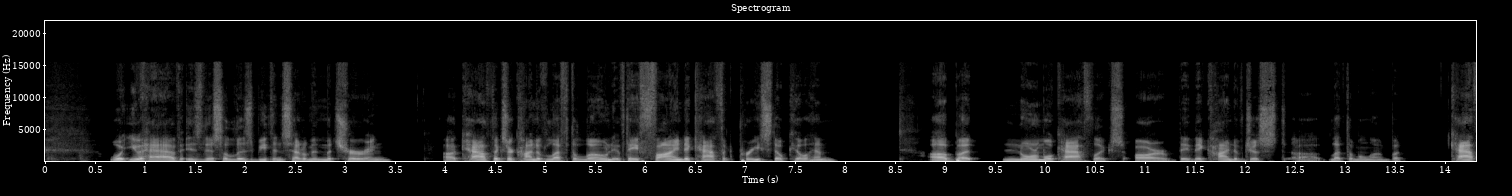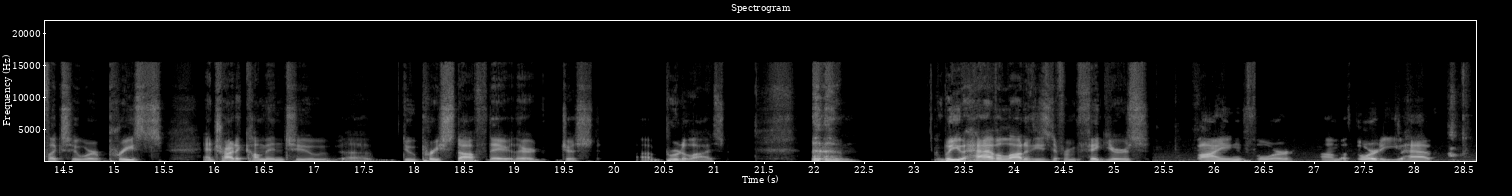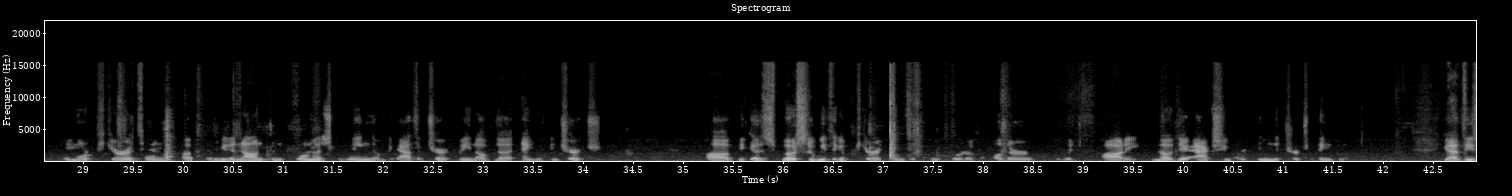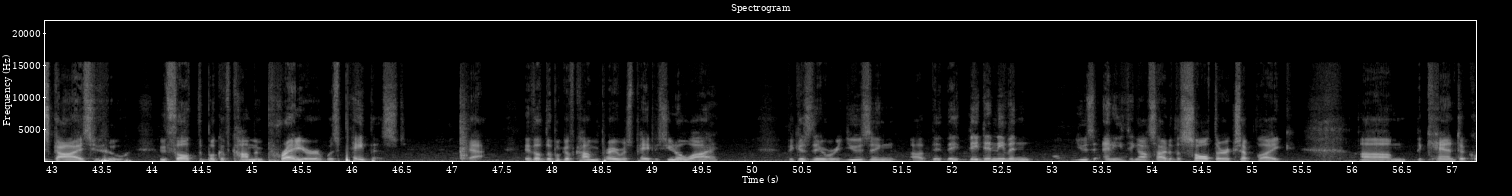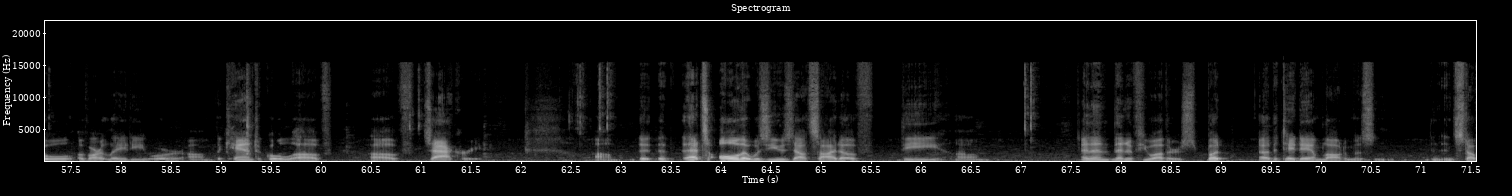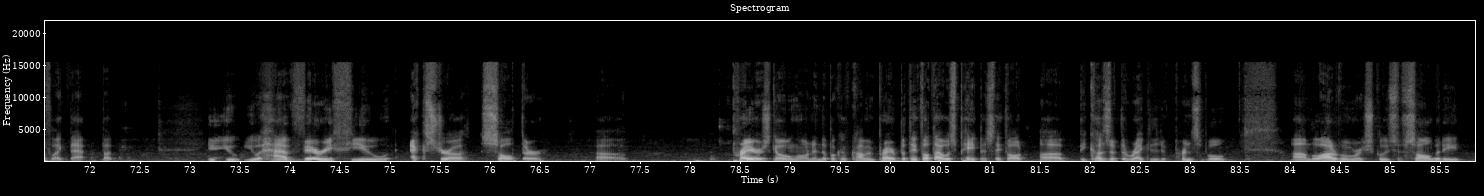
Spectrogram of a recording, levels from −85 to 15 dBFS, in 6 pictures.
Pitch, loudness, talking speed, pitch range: 110 Hz, -26 LUFS, 170 wpm, 95-130 Hz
